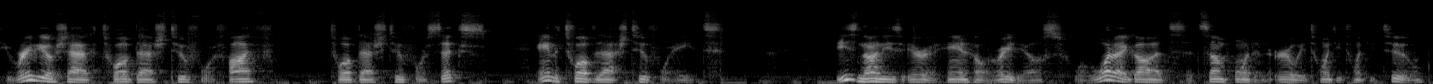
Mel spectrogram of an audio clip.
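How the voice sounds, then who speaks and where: A man speaks in a low voice with plenty of vocal fry. He narrates a casual showcase, putting his sentences together in a halting, wordy way. Faint music plays behind him. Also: fairly bright tone. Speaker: video creator presenting a collection.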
